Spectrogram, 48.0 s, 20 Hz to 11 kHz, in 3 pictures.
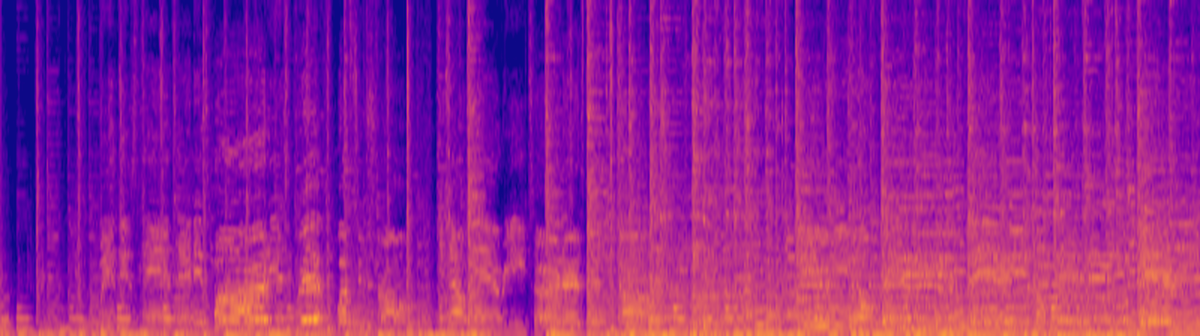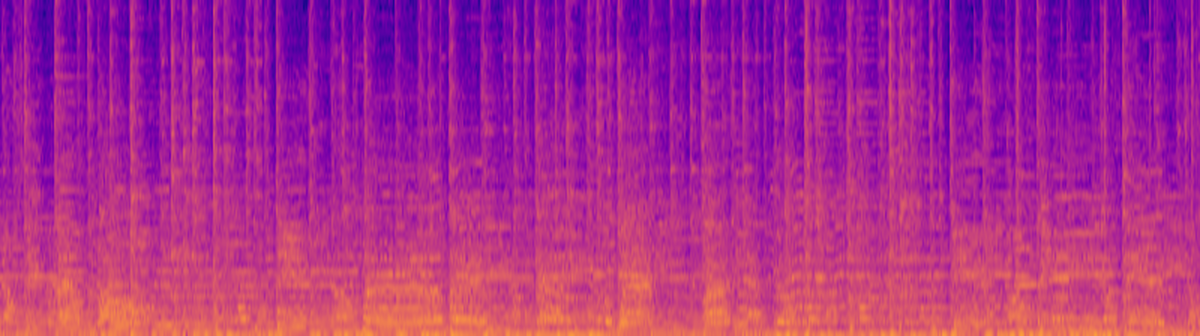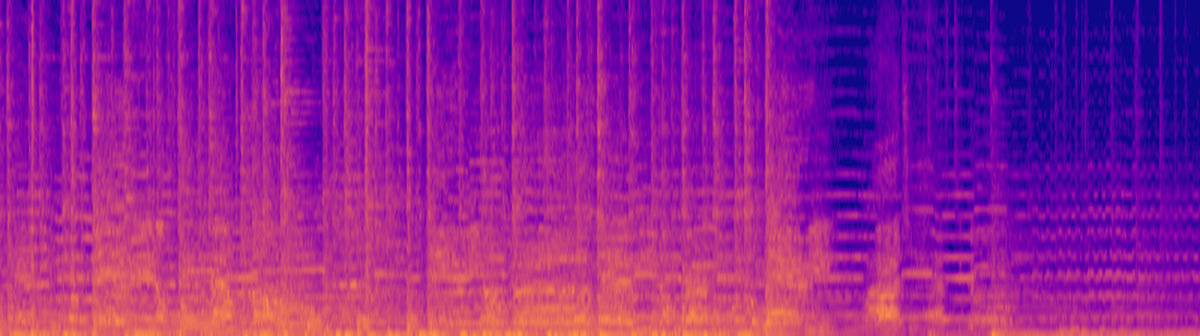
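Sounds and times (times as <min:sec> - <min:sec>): bluegrass string band playing: 0:00.0 - 0:06.6, 0:07.3 - 0:48.0
fiddle: 0:00.0 - 0:06.6, 0:07.6 - 0:48.0
plucked bass line: 0:00.0 - 0:06.7, 0:07.3 - 0:48.0.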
